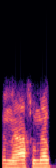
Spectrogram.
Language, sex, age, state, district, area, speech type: Odia, male, 18-30, Odisha, Kendujhar, urban, conversation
